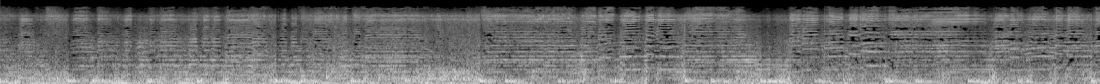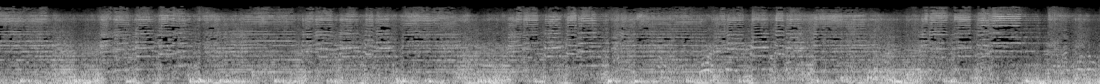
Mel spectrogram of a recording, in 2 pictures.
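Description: Brazilian marching band (banda marcial) playing a tune in full, brass instruments carrying the melody over steady marching drums.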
